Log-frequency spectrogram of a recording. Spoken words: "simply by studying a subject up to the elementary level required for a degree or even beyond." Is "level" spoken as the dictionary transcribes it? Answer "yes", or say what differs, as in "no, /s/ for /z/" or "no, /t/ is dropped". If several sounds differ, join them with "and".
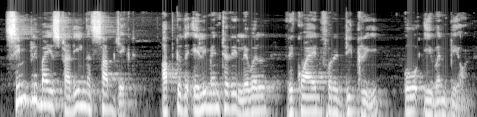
yes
